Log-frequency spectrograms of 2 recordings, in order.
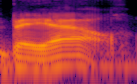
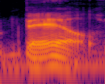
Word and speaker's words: Baal: and asherah his brother is bael or bale or ball however you want to pronounce it and their sister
